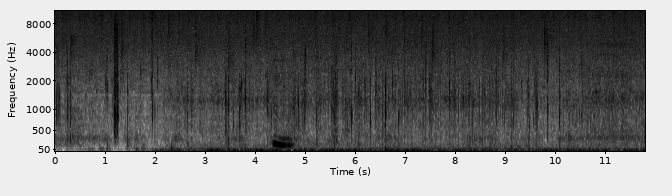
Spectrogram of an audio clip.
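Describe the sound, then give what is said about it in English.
Water runs steadily while someone's hair is washed, a soft continuous hiss of spray flecked with faint patters and drips. “Let me wash your hair first. Come here. Tip your head back.”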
